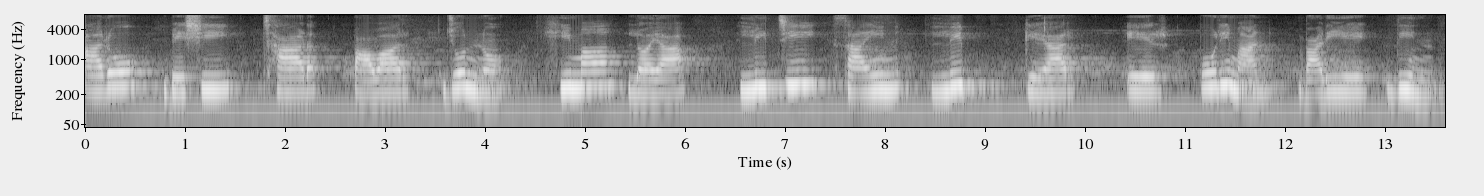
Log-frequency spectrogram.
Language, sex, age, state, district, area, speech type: Bengali, female, 60+, West Bengal, Paschim Bardhaman, urban, read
